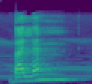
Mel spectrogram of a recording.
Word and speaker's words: బలం: పక్కన అంగకి కావత్తు అహంకారం బలన్ ఇక్కడ అనుస్వారము తావర్గంలోని అనునాసిక ఉచ్చారణ బలన్ దర్పంగ్ ఇక్కడ అనుస్వారము కావర్గంలోని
